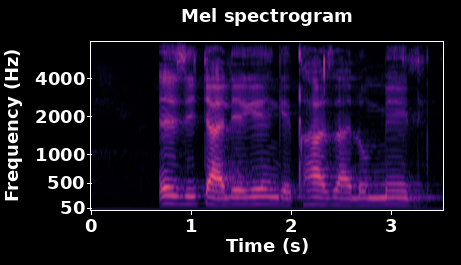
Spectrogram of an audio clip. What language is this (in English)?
Zulu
